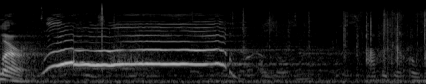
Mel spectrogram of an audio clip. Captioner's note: cheers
